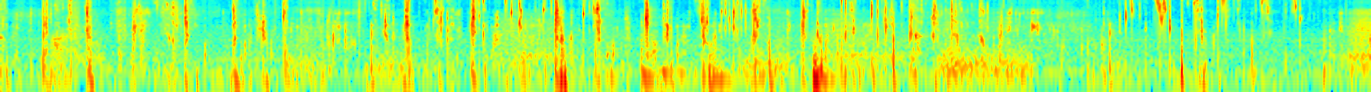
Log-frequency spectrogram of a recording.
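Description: Mouth clicks and lip smacks sound close to a microphone.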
